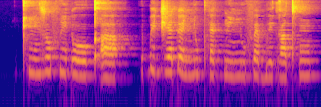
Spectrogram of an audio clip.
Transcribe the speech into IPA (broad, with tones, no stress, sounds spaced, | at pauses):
kʰ ĩ˨ z ʊ˦ f ĩ˨ ɗ oː˨ kʼ a˨ | ɓ ɪ˦ d͡ʒ ɛ˦ ɗ ɛ˨ ɲ ʊ˦˨ pʰ ɛ˨ k͡p ĩ˨ ɲ u˨˦ f ɛ˨ b e˨ ɡ a˨ tʰ ũ˦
